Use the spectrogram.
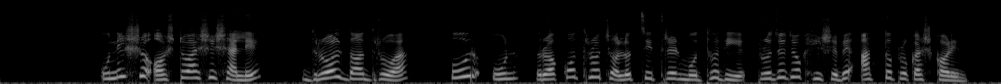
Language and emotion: Bengali, neutral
